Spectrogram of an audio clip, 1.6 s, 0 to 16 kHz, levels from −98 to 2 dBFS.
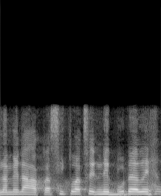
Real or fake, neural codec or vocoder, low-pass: fake; codec, 16 kHz, 1 kbps, FreqCodec, larger model; 7.2 kHz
